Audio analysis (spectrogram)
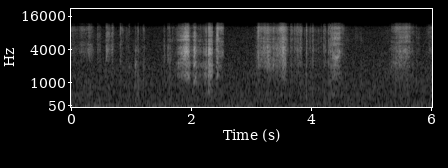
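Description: A single small, solid, S-shaped polystyrene foam packing peanut is squeezed and rubbed between the fingers while long nails scratch it. Quick, dry scratchy ticks give way to longer, bright, sharp squeaks in bursts with quiet gaps between them. The sound is almost entirely high-pitched, with no low end.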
